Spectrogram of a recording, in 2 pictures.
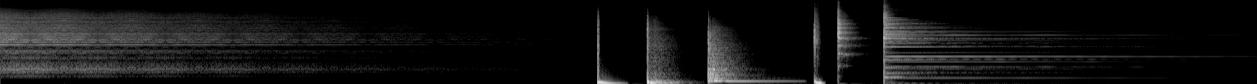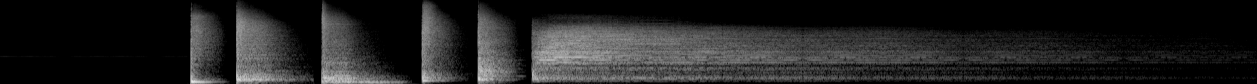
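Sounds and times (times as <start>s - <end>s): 
Roland U110 rock drums: 6.0s - 7.5s, 14.5s - 22.0s.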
